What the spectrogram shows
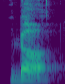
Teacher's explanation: Da is a voiced alveolar plosive.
